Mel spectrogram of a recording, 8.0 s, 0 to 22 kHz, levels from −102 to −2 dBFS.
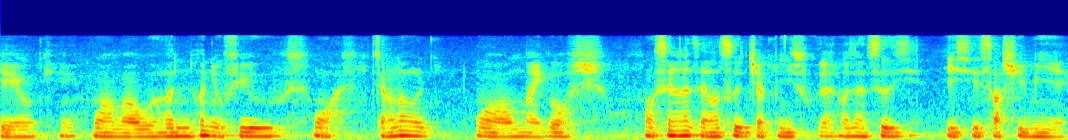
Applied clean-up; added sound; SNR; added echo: none; none; none; none.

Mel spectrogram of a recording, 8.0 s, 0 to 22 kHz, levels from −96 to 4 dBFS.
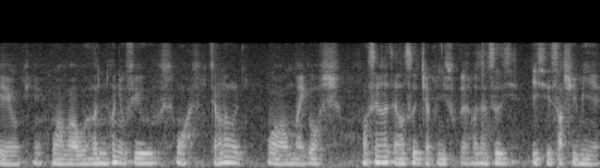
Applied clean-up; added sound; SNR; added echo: none; Fart; 19 dB; none.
